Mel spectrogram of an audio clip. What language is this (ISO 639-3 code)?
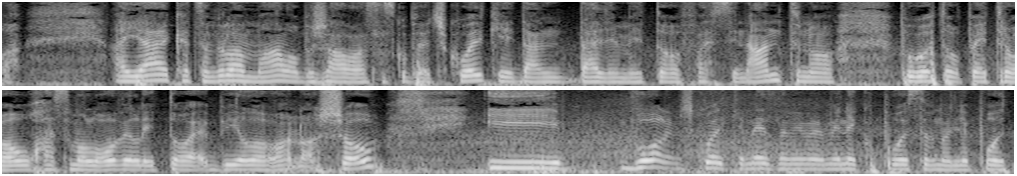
hrv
